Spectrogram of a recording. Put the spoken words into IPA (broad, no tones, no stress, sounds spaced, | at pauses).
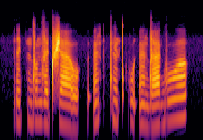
ɾ i tʲ n d u n z e tʲ ʃ æ ʊ̯ | ʔ ẽ k tʲ æ̃ tʲ kʷ i ʔ ẽ d æ ɡ u ə̯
